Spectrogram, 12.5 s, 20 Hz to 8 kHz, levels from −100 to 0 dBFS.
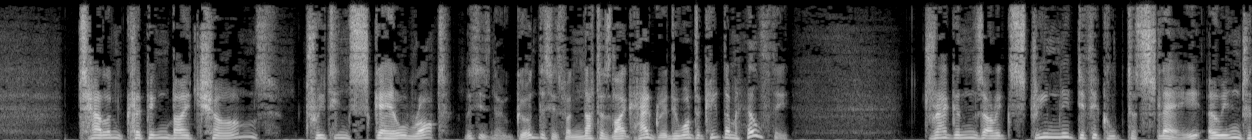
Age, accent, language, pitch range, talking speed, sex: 50-69, British, English, 120-190 Hz, 140 wpm, male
